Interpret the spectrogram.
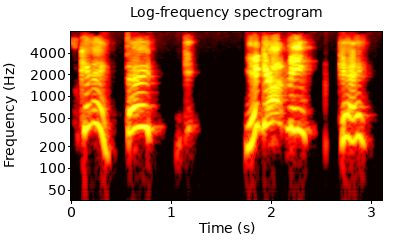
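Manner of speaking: very high, loud, defeated squeak; husband's high, loud, mock-defeated surrender to his wife. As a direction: throw up your hands in a high voice. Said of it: "I was".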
